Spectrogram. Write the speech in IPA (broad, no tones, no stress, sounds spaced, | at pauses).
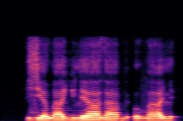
zʲ a w aː ʎ ʏ lʲ aː ð aː b ʏ ʔ o β a lʲ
